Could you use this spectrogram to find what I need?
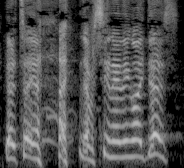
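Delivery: high, loud, fast voice cracking with laughter; laughing contractor. Retold or imitated. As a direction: squeal it out through laughs like the amused contractor. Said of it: "the guy was laughing".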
